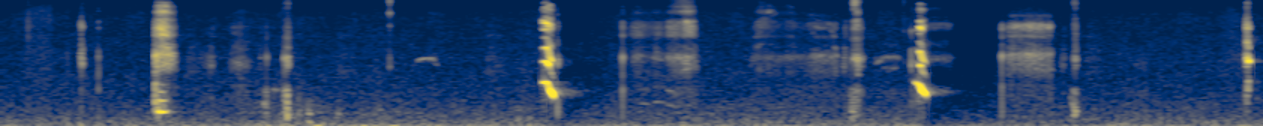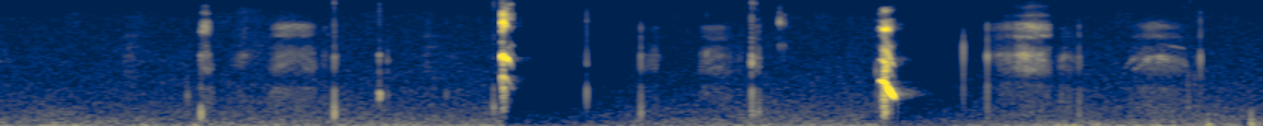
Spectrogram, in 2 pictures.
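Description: Brief sharp catching sounds recurring every two to three seconds, about five over the stretch, with quiet breathing between: hiccups.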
